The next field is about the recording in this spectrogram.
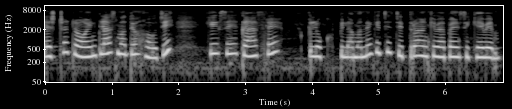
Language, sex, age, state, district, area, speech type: Odia, female, 30-45, Odisha, Puri, urban, spontaneous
